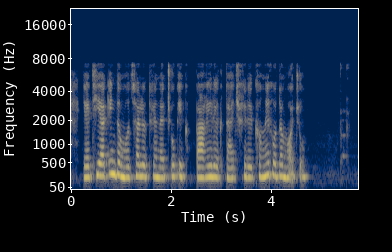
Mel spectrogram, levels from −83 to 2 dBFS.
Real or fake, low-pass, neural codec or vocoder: fake; 7.2 kHz; codec, 16 kHz, 2 kbps, FunCodec, trained on Chinese and English, 25 frames a second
